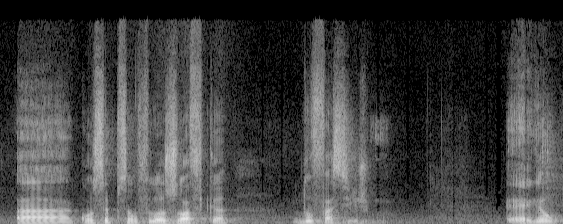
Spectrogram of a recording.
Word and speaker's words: Hegel: Hegel, que nós aqui pronunciamos Hegel, mas eu fui pesquisar a pronúncia, os alemães falam Hegel, com a utilização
